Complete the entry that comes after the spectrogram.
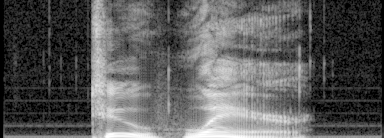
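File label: "to where", English, male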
